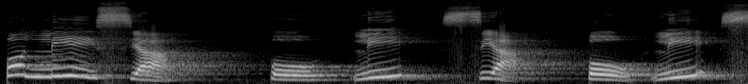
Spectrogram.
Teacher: a antepenúltima sílaba é a pronunciada com mais intensidade ela é chamada de proparoxítona o Olá você sabe o que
